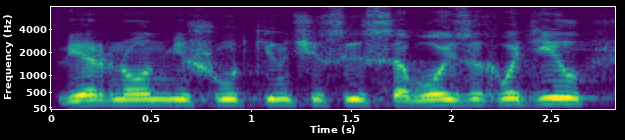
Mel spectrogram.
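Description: A man voicing a calm older uncle who reassures the family in a low, steady voice. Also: fairly quick, natural voice. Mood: soothing.

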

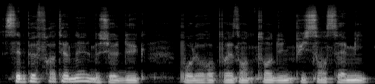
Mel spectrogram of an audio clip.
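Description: A man's voice: fairly low pitch, moderate pace, mellow. A man reading aloud, voicing a proud, stiffly polite young French count in an audiobook. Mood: polite, firm.

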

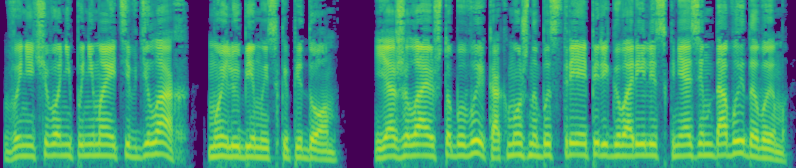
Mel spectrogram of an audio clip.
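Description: A man's voice: on the high side, expressive, moderate pace, dry recording, clean studio sound, natural voice. A man voicing a domineering noblewoman who scolds her husband, bossy and insistent. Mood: scornful. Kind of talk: audiobook character voice.

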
